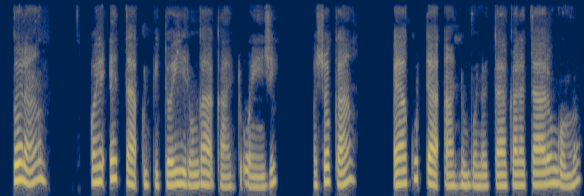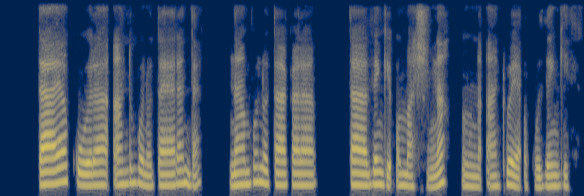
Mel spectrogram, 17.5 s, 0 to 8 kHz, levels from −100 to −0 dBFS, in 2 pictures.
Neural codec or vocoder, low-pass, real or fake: none; 7.2 kHz; real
